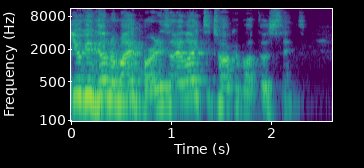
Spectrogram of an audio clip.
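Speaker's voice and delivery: high, eager, welcoming tone.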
